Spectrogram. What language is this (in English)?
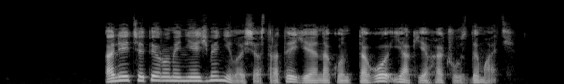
Belarusian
